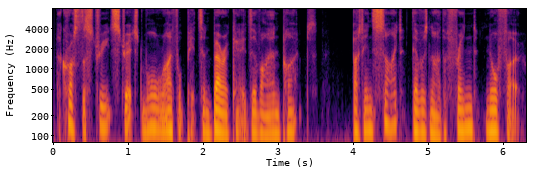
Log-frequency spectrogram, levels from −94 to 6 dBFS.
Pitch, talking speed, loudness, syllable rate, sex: 115 Hz, 200 wpm, -22 LUFS, 5.7 syllables/s, male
